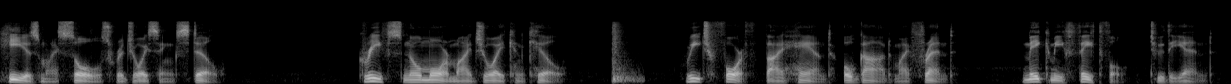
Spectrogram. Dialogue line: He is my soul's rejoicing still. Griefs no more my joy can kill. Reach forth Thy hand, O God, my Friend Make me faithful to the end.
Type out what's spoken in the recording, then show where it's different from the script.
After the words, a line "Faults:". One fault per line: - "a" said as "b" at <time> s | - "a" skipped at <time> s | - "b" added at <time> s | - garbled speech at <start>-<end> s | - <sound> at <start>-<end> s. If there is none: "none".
He is my soul's rejoicing still. Griefs no more my joy can kill. Reach forth Thy hand, O God, my Friend Make me faithful to the end.
Faults:
- thud at 6.1-6.5 s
